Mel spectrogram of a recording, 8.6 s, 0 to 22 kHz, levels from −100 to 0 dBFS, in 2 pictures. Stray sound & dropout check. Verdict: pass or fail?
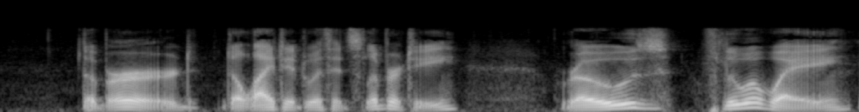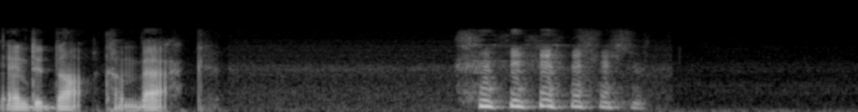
fail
